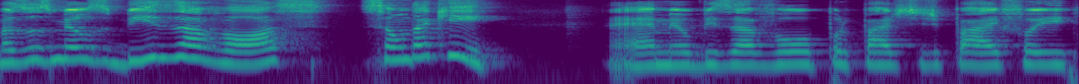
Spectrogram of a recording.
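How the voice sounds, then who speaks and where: A woman speaks in a normal speaking voice at a fairly slow pace, with ordinary pitch variation. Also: very clean recording, silent background. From Rio Grande do Sul interior, Brazil. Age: 40s. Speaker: city councillor and lawyer. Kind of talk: podcast interview.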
